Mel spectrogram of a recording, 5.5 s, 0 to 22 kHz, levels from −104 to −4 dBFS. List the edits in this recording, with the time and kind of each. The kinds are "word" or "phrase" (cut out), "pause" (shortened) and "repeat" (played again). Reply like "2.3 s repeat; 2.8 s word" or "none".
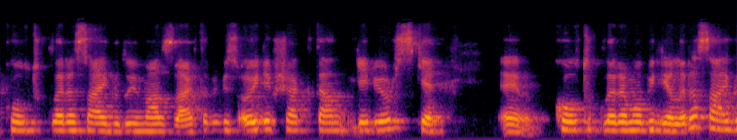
2.0 s word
